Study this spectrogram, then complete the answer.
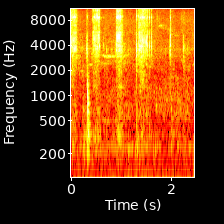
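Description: Ratcheting clicks from a tool unscrewing the carburetor screws on a lawn mower come in short, close bursts, fairly quiet with brief pauses between turns.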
